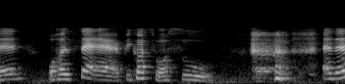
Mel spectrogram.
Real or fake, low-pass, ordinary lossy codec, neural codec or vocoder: real; 5.4 kHz; AAC, 48 kbps; none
